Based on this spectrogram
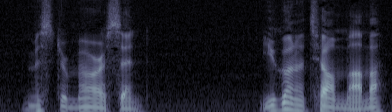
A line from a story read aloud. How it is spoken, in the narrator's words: Stacy asked huskily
